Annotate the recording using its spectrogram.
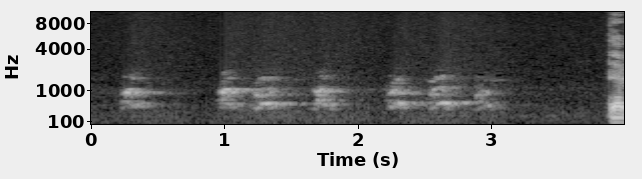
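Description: A dog barking in a quick series of short barks, about half a second apart, heard thin and faint beside the nearby voices.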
